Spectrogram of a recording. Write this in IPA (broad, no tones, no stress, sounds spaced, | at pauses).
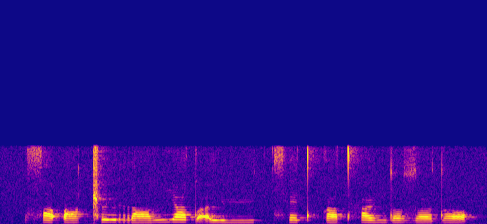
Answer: sˤ æ ʔ ɑ ǁ ɵ l r ɑ v iː dˤ ḭ l yː t t͡sʰ ɛ t k o tˤ x œ n d o zˤ ɵ d ɔ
